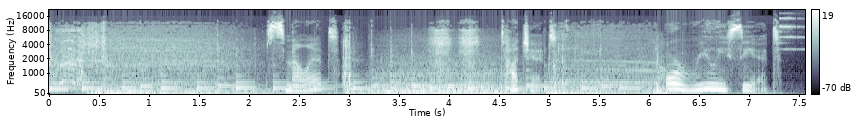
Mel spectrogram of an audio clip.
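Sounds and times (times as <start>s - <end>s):
car engine starting and revving: 0.0s - 2.2s, 2.9s - 6.4s
speech: 2.2s - 5.5s, 6.1s - 7.4s.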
